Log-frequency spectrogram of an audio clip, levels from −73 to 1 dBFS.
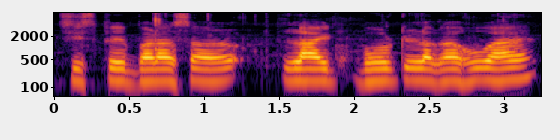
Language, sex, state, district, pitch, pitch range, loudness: Hindi, male, Chhattisgarh, Raipur, 145 Hz, 145-150 Hz, -16 LUFS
